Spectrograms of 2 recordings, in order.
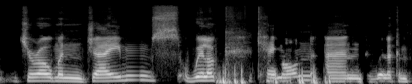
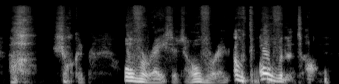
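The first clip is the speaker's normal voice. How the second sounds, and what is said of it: Imitates another person's voice. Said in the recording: “That's my Roy Keane impression.”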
